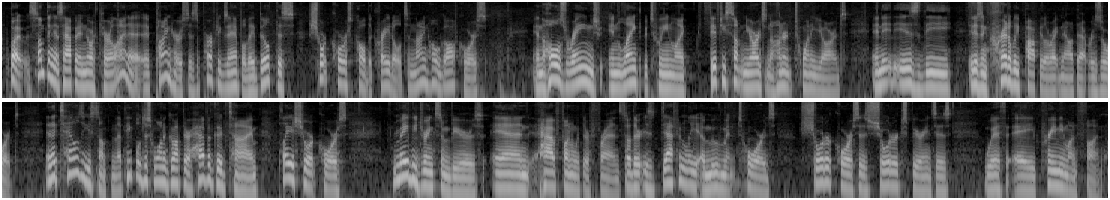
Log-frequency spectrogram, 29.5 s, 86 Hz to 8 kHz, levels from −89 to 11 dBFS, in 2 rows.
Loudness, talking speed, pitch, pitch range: -24 LUFS, 205 wpm, 145 Hz, 125-170 Hz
